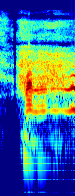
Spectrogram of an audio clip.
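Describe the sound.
A single voice lets out a sustained, strained scream-like cry lasting about a second, loud, with a brief breathy start and a rising, cracking pitch at the end, imitating screaming in a bathroom during a nervous breakdown.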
